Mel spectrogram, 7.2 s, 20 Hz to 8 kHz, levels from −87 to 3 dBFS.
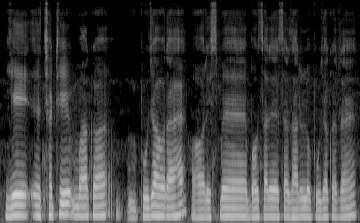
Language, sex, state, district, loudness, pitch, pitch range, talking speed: Hindi, male, Jharkhand, Sahebganj, -24 LUFS, 120 Hz, 115-130 Hz, 160 wpm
